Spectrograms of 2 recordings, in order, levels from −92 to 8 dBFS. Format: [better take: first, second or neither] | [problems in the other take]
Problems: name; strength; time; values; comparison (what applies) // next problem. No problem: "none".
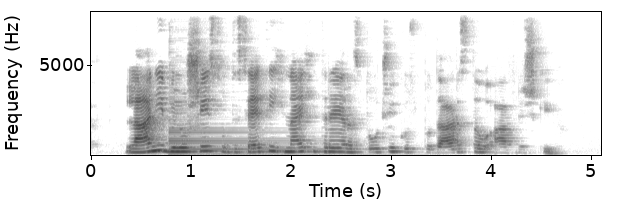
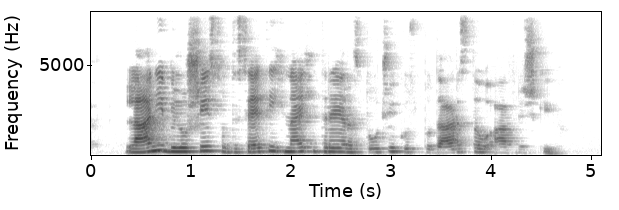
second | background sound (Acoustic guitar); 16 dB below the speech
